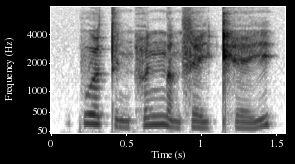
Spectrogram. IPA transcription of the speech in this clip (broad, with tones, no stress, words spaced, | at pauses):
kʷœː˥ t̪ɪ˨ŋhɵ˥nn̪ɐ˨˧nse˨˥j kʰe˨˥j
